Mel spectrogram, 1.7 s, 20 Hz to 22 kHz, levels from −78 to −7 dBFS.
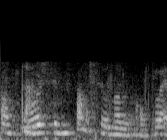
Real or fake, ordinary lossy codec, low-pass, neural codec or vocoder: real; none; 3.6 kHz; none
